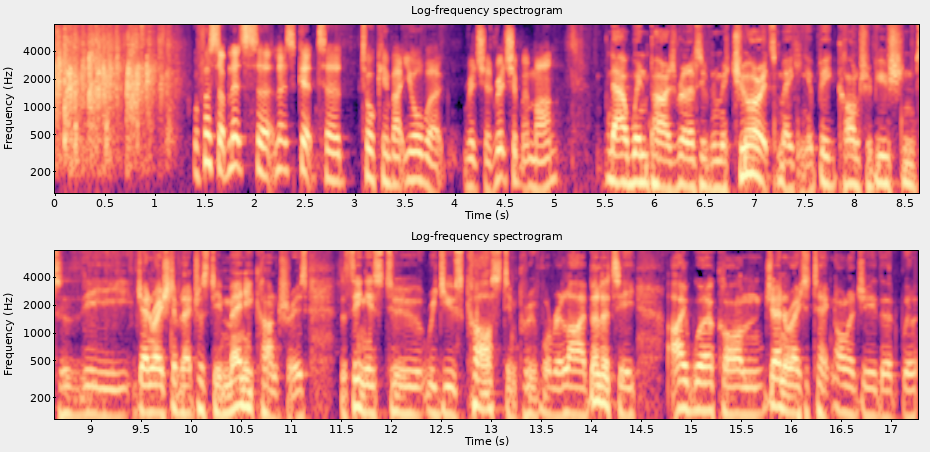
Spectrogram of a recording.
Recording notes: In this special Naked Scientists show, live from the Cambridge Science Centre, we talk to some of the researchers trying to do just that.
